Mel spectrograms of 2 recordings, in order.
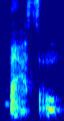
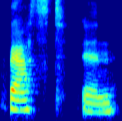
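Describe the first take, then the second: First: The T sound is left out in the middle. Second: The T sound is pronounced in the middle. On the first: The speaker calls it right. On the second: The speaker calls it wrong.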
